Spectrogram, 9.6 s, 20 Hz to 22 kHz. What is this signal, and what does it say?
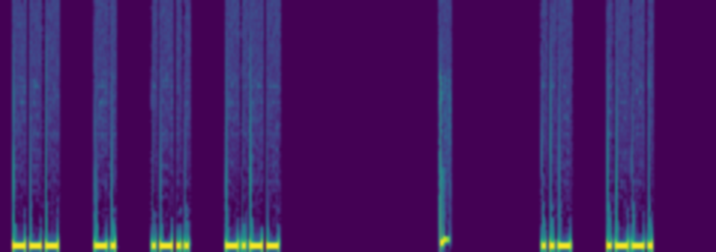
Morse code, heard as a keyed tone, about 22 wpm, spaced as for 12 wpm, 700 Hz. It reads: ONLY UP
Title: 3x Character Spacing - Top 300 Words - 22wpm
